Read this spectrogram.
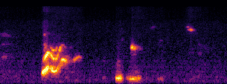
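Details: Blenheim Cavalier King Charles Spaniel puppies from Remy's first litter of six, two females and four males, in an indoor puppy pen during potty training. A rising-and-falling whine, then a couple of short low grunts and faint squeaks.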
